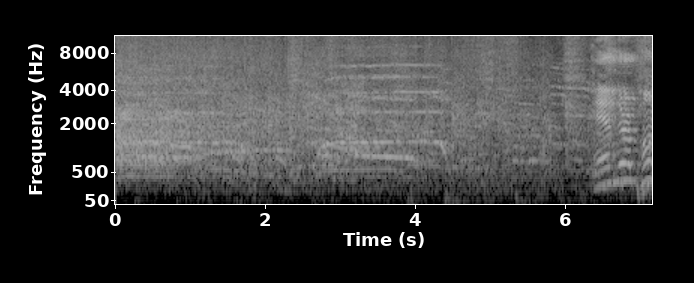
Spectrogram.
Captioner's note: crowd cheering; crowd chatter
